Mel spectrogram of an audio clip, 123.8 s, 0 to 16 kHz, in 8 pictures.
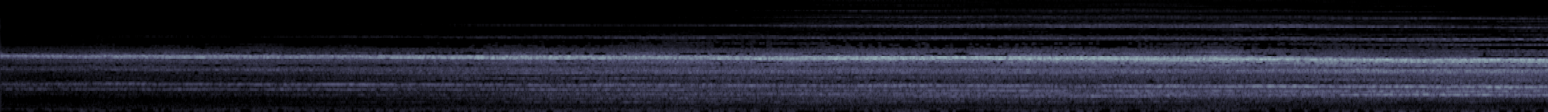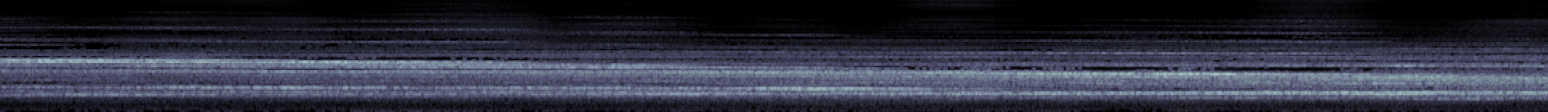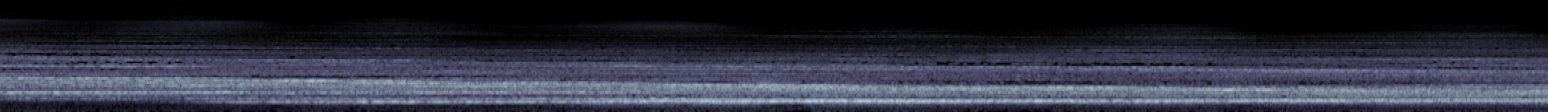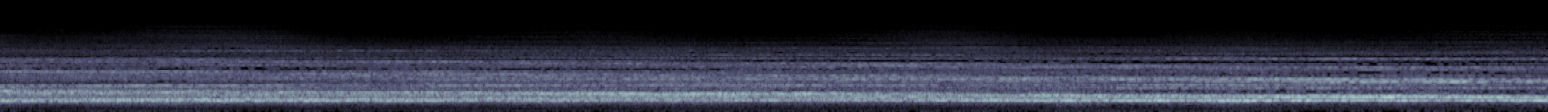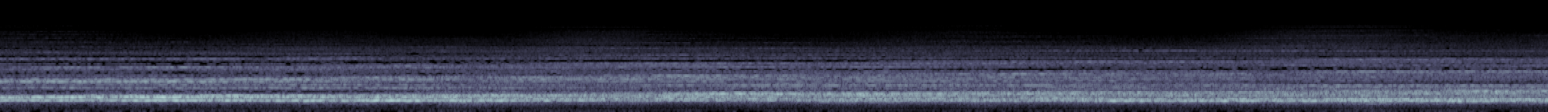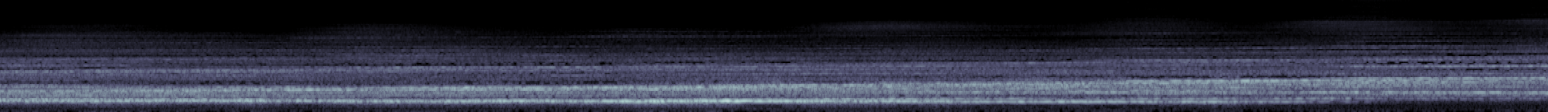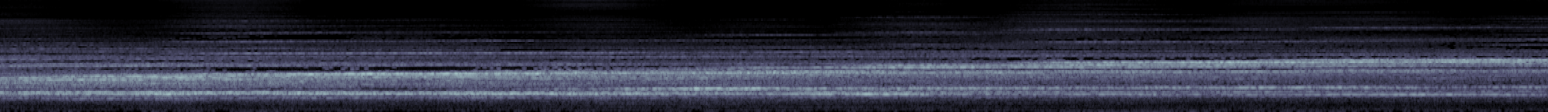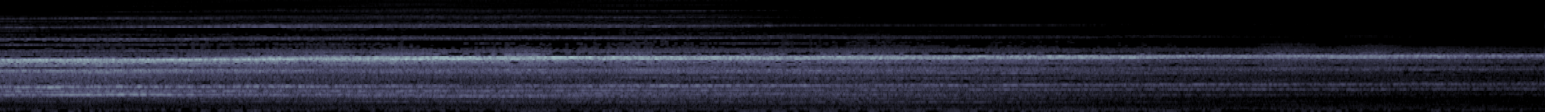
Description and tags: flutes sample 1
flute scale from each side
scales, drone, ascending, background, flute, descending, atmosphere, ambient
